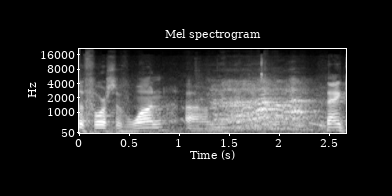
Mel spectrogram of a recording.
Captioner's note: laughter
